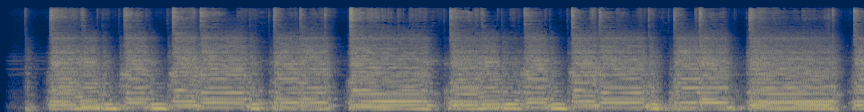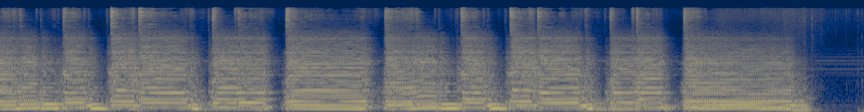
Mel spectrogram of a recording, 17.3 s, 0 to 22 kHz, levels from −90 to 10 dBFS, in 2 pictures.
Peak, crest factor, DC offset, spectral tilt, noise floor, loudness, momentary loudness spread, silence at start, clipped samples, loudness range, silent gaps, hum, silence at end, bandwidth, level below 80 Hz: -2 dBFS; 18 dB; under 0.1%; -5.5 dB/octave; -51 dBFS; -21 LUFS; 3 LU; 0.25 s; under 0.1%; 1 LU; none; none; 0.5 s; 17 kHz; -52 dBFS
